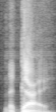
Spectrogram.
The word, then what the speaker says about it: nagai: For the word touch is nagai. Nagai. Na, ga, and I. The na and ga connect. It's nagai. All right, the next word we have up is tree.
